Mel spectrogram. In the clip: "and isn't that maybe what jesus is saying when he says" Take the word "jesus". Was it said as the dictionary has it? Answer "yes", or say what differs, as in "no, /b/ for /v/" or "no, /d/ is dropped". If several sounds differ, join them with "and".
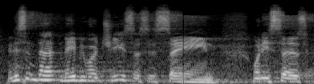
yes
